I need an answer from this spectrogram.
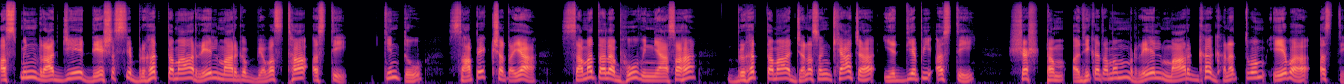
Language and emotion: Sanskrit, neutral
